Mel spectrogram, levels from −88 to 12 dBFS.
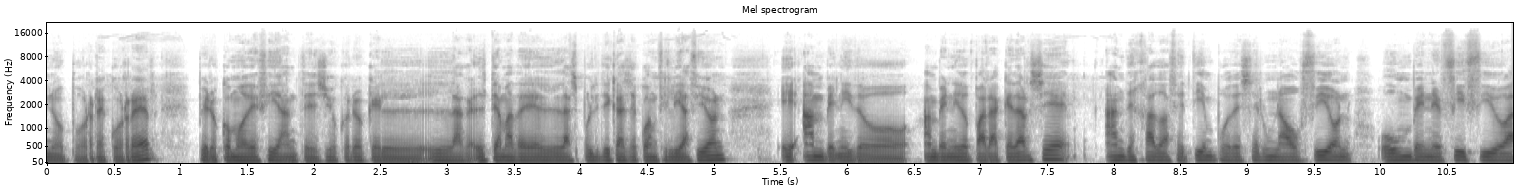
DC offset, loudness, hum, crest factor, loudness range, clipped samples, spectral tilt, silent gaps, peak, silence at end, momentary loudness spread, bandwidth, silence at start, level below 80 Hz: under 0.1%; -22 LUFS; none; 14 dB; 1 LU; under 0.1%; -7 dB/octave; none; -6 dBFS; 0 s; 5 LU; 13 kHz; 0 s; -40 dBFS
